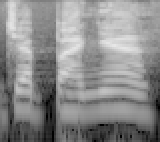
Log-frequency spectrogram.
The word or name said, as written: ja panha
